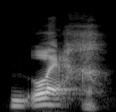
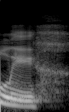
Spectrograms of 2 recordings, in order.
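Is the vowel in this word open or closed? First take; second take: open; closed. First: The vowel is open, like 'lé'. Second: The vowel is closed, like 'lê'. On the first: It names the acronym for repetitive strain injuries. The speaker calls it right. "a pronúncia seria ler, lesões por esforços repetitivos" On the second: It is the verb meaning to read. The speaker calls it wrong. "não ler"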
